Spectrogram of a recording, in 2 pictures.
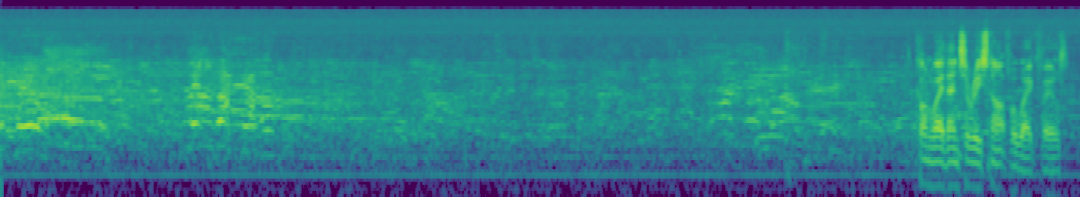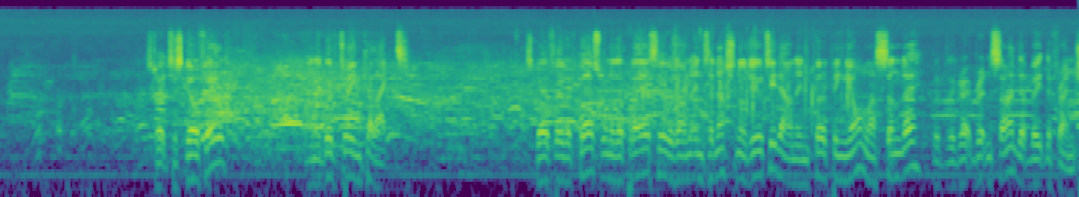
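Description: A large crowd cheers and roars in a stadium, swelling loudly at times.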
